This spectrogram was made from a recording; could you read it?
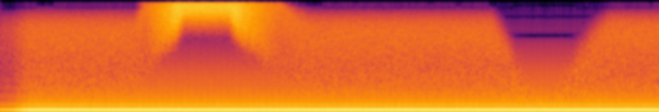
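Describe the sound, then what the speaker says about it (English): A steady buzzing synth tone carries filtered noise that sweeps up into a bright hiss, then later dips down and back, loud and continuous throughout. "To really get some noise, there is the last effect, filtered noise."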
